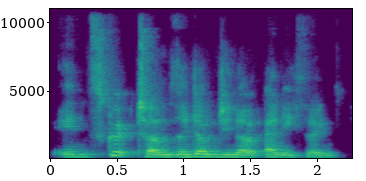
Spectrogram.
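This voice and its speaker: A woman's voice: lowish voice, moderate pace, a little mellow. A woman hosting a script reading panel and giving notes on formatting. She thinks aloud and hesitates with frequent fillers. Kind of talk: casual feedback discussion.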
